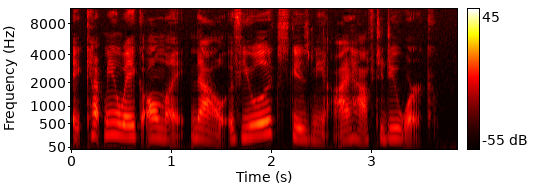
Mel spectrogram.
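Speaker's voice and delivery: ordinary delivery, nothing marked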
